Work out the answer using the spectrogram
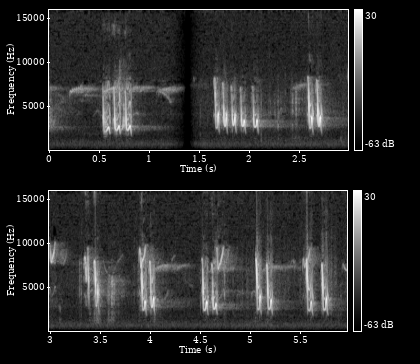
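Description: A Eurasian nuthatch gives loud, sharp piping notes in quick bursts of three to five, repeated about twice a second over a low background hum.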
